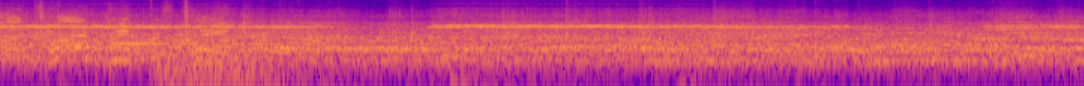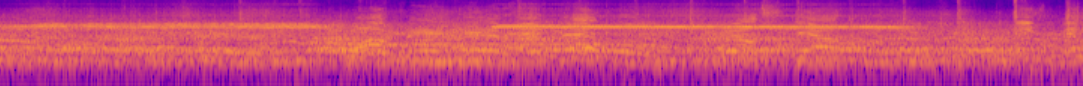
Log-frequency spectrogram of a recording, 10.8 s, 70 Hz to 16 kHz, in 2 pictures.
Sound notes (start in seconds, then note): 2.1 whistle blowing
